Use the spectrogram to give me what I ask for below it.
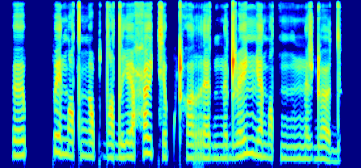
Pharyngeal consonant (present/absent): present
